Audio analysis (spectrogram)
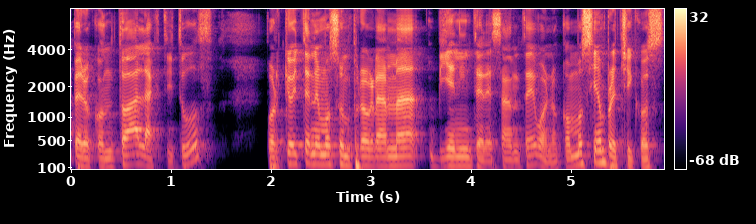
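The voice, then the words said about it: Hoarse, sick-sounding voice. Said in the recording (Spanish): “Enfermo ... me van a oír un poquito raro ... Suenas un poco como fresa ... con la papa en la boca ... Estoy un poquito ronco ... sufriendo un poquito con la garganta”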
